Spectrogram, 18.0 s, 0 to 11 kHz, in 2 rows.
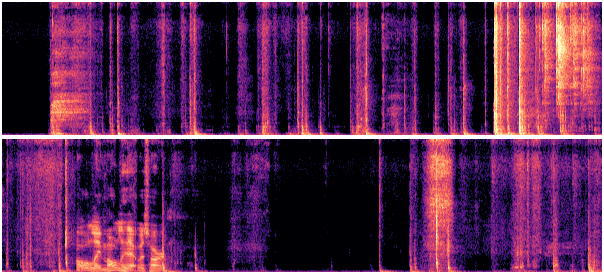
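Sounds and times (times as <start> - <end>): plastic trim knocking and thumping: 6.7 - 8.9
plastic clattering: 7.4 - 9.1.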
